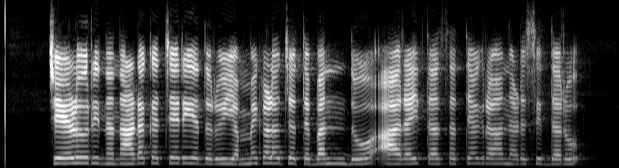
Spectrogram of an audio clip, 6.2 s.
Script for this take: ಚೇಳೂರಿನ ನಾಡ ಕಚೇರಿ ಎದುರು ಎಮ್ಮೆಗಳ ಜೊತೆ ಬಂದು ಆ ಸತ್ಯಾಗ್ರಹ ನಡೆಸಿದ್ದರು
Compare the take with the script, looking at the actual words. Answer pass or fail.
fail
